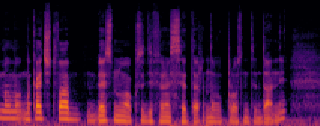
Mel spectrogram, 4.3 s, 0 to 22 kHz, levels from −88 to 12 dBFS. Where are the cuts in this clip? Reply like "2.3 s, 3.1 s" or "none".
1.3 s, 2.3 s, 2.7 s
